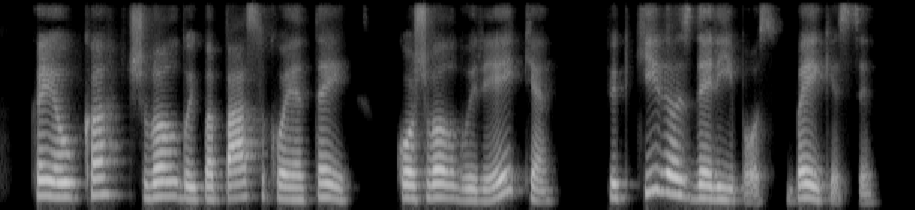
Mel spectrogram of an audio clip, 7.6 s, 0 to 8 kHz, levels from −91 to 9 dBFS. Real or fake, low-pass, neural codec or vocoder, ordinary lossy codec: fake; 7.2 kHz; codec, 24 kHz, 0.9 kbps, WavTokenizer, large speech release; Opus, 64 kbps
